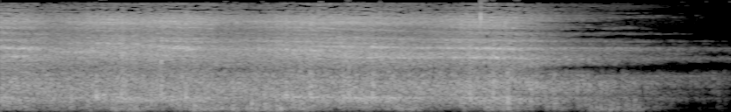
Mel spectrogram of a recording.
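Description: Passenger train coaches passing close by, their wheels rumbling and clattering on the rails. The sound fades away from about five seconds in as the last coach moves off.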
